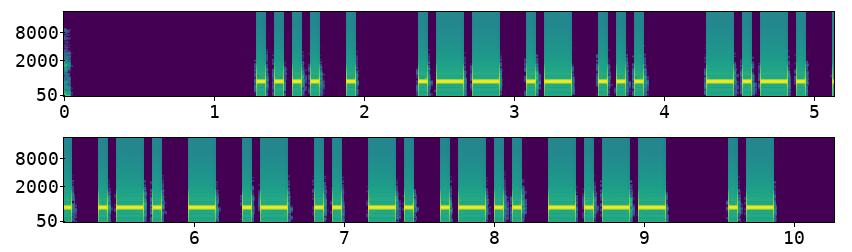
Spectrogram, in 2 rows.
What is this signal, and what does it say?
Morse code, heard as a keyed tone, about 20 wpm, 700 Hz. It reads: HE WAS CERTAINLY A
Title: Sentences from Top 1200 Words 20wpm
